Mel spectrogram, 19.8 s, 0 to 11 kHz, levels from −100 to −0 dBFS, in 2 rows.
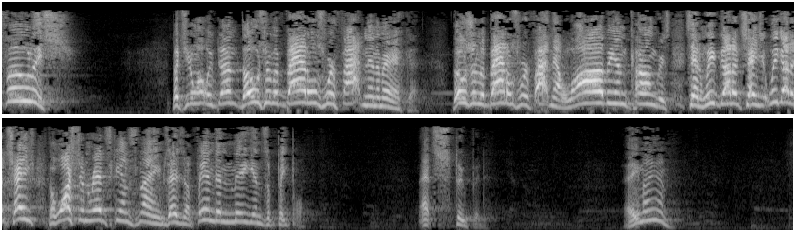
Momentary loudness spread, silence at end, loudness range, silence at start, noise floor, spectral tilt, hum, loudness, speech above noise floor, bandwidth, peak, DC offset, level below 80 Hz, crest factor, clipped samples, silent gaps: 17 LU; 1.55 s; 20 LU; 0 s; -78 dBFS; -2 dB/octave; none; -21 LUFS; 56 dB; 8.8 kHz; -2 dBFS; under 0.1%; -76 dBFS; 20 dB; under 0.1%; none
